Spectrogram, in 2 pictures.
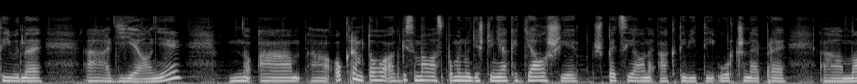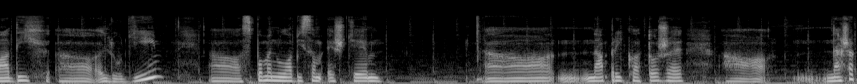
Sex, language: female, Slovak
